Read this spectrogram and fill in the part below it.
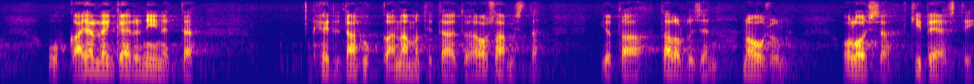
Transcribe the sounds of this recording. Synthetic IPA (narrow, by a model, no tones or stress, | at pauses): ṵhkɑːjælːeːŋkæyræniːnet̪ːæ | heit̪et̪æːnhukːɑːnɑmːɑt̪ːit̪æyt̪oæosɑmist̪ɑ | jot̪ɑt̪ɑlolːisennousun | ʔo̰losʲːɑkipeæst̪i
